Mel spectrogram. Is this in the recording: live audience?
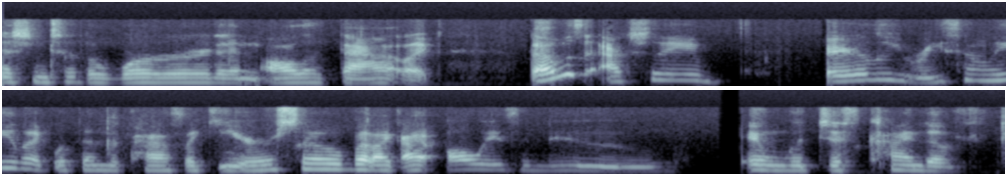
no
